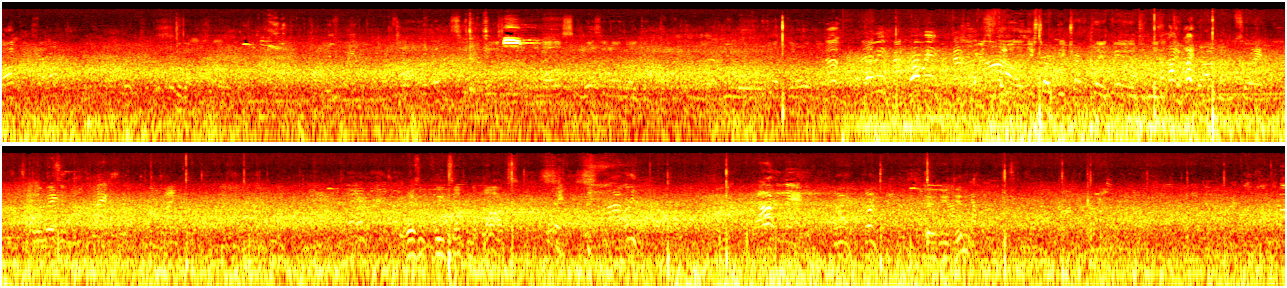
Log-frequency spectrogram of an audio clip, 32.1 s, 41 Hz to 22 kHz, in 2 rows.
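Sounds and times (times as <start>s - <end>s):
murmur of spectators' voices: 0.0s - 32.0s
referee's whistle blast: 6.3s - 6.8s
ball being kicked: 24.3s - 25.4s, 28.5s - 31.8s.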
